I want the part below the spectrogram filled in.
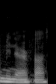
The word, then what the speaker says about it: Minerva: Ja, echt een, eh, dat zijn wel de, de, de grootste natuurlijk, hè, Minerva.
